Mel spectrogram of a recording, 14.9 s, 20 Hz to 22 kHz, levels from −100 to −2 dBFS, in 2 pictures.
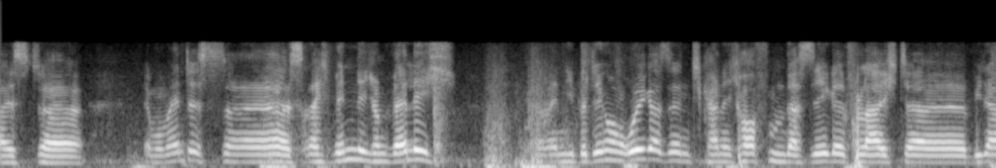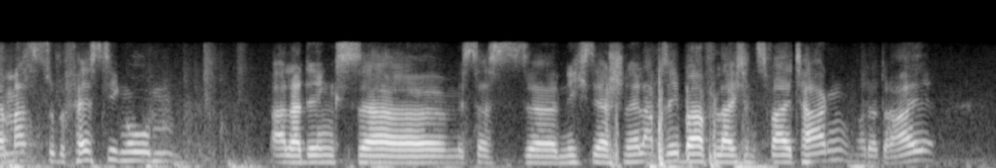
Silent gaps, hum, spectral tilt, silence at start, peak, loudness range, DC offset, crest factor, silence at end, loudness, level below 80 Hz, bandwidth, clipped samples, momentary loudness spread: none; none; -5.5 dB/octave; 0 s; 0 dBFS; 2 LU; under 0.1%; 16 dB; 0.5 s; -17 LUFS; -30 dBFS; 8.2 kHz; under 0.1%; 13 LU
